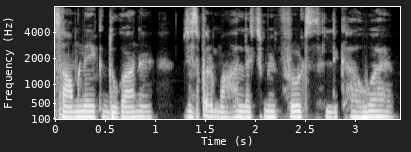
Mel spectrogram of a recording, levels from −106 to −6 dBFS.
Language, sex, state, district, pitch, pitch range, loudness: Hindi, male, Jharkhand, Ranchi, 145 Hz, 140-145 Hz, -17 LUFS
